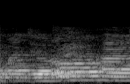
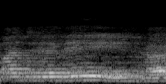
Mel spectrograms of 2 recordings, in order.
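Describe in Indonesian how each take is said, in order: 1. Vokal setelah r itu a terbuka. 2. Vokal setelah r itu bunyi seperti e. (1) "tidak boleh dibaca majroha" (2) "tapi dibaca majriha. Ro dibaca ri"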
